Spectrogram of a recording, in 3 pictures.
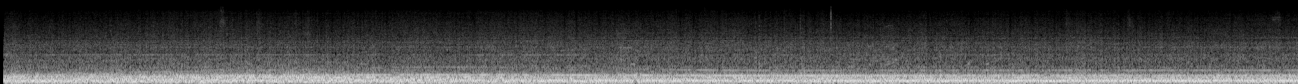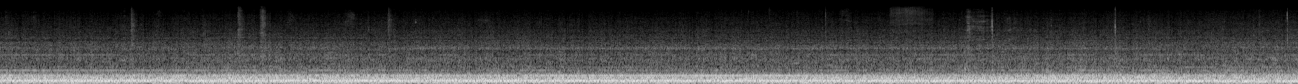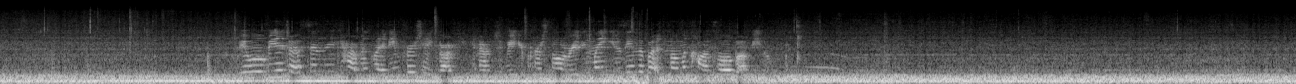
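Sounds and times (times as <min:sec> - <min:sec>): jet engines droning in cabin: 0:00.0 - 0:38.9.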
